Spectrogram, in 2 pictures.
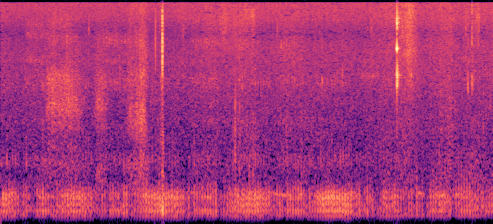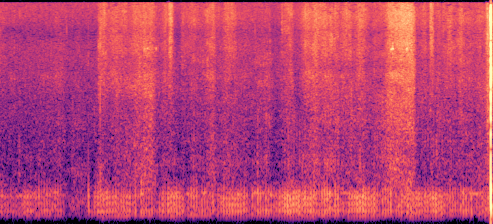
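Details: House cat purring contentedly as it kisses, paws and licks its owner's face, having slept on the owner's back all night; continuous throbbing low purr with soft rustles and an occasional click.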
